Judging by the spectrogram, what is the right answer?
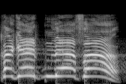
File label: US threat rpg, battlechatter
